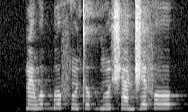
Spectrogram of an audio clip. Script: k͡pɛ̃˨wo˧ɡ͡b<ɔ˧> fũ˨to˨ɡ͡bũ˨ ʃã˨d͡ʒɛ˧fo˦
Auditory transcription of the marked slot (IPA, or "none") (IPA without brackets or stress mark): o˧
